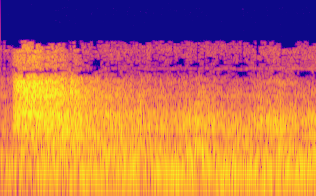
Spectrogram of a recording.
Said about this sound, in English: Dark, dreary clouds. Followed by loud bursts of thunder. Listen.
